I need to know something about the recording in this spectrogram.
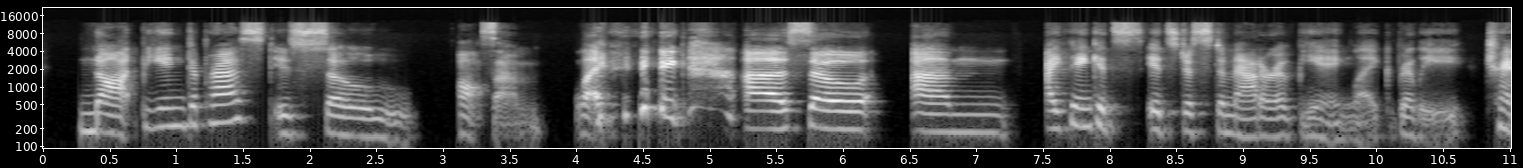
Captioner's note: laughs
